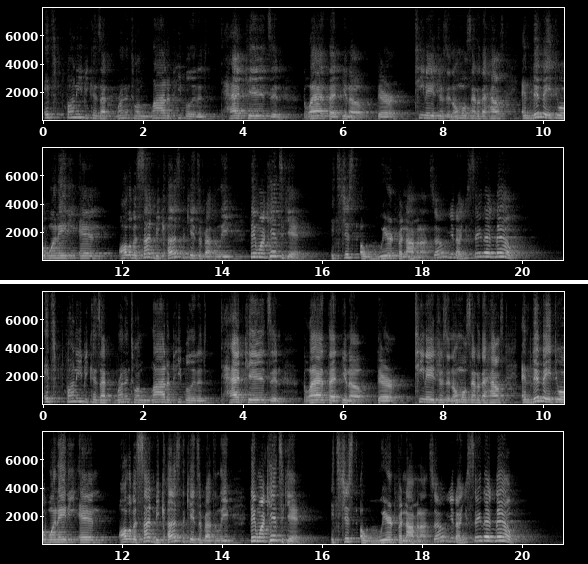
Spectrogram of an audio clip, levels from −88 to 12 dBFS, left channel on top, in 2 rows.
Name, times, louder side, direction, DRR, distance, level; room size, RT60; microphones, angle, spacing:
voice 1, 0.0-3.2 3.6-4.8 5.2-6.4 6.7-7.1 7.4-9.2 9.6-11.6 11.9-14.2 14.6-15.6 16.3-19.8, right 4 dB, 80° right, 6 dB, 1.0 m, -29 dB
15.5 x 9.5 x 8.6 m, 1.2 s
head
